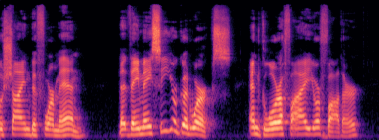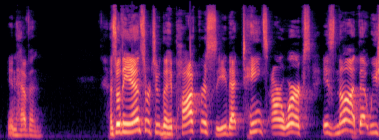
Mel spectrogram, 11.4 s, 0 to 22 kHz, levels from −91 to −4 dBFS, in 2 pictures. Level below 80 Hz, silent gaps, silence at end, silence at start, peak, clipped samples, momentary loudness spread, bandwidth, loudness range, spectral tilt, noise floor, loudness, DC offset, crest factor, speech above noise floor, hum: -70 dBFS; none; 0 s; 0 s; 0 dBFS; under 0.1%; 12 LU; 19 kHz; 5 LU; -2.5 dB/octave; -70 dBFS; -18 LUFS; under 0.1%; 20 dB; 51 dB; none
